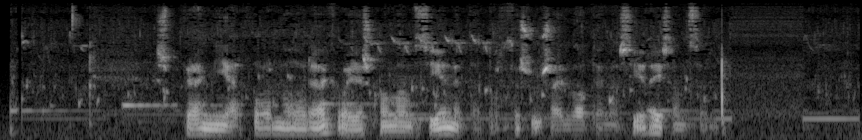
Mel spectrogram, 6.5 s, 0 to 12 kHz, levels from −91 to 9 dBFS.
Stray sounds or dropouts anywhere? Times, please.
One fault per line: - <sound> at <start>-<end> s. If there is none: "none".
none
